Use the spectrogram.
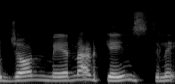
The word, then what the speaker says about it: Keynes: जणे महानुभव थिले बा इकोनॉमिस्ट थिले, सिए होचंद केन्स। ओके, तांको पूरा ना होची John Maynard केन्स। Okay, spelling दा ओके ठीक अछि, KEYNES। Okay, KEYNES केन्स।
